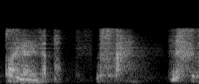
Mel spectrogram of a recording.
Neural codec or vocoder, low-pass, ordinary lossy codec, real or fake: codec, 44.1 kHz, 0.9 kbps, DAC; 5.4 kHz; AAC, 32 kbps; fake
